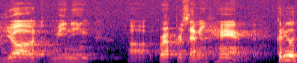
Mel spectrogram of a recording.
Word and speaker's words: Yod: And first letter is pronounced Yod, meaning representing hand.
